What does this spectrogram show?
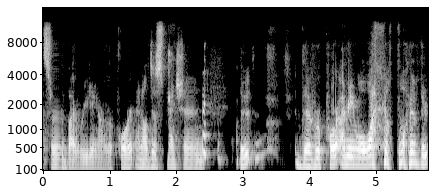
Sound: laughs

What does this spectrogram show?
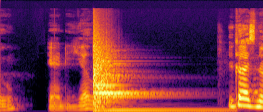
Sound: clang

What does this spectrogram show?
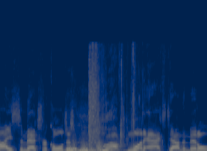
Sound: smacking; growling

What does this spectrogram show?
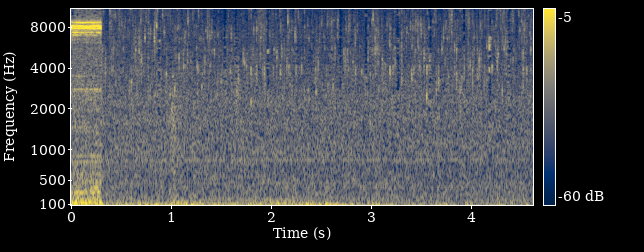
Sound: running water

